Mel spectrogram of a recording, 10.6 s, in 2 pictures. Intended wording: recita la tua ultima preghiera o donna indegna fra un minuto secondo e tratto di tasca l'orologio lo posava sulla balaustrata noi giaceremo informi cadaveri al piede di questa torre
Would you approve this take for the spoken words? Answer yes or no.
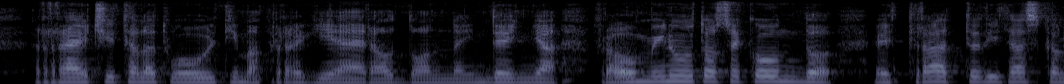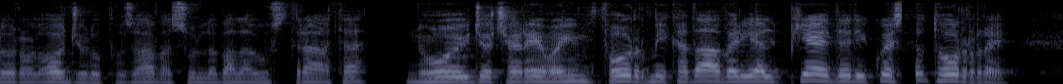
yes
